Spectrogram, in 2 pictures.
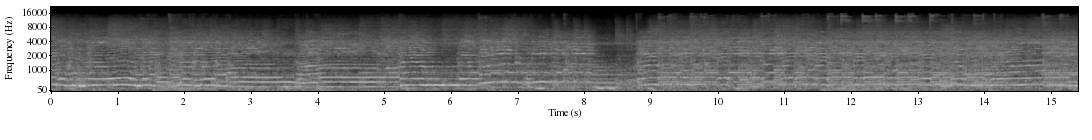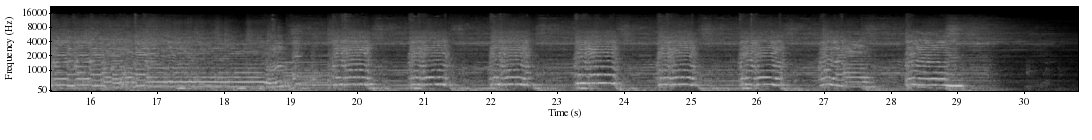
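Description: Distorted electric guitar solo on a Gibson Les Paul, with string bends, vibrato and sustained notes. About two-thirds of the way through, it turns to short repeated bent phrases with brief gaps between them.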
